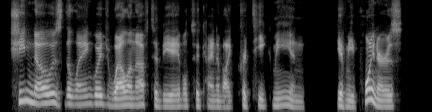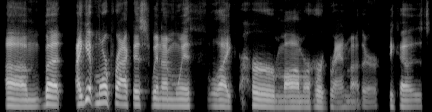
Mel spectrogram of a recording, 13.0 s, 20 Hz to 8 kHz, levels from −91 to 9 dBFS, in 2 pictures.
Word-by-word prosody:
she 225 Hz, +1 st, -1 dB
knows 185 Hz, -, +1 dB
the 170 Hz, 0 st, -3 dB
language 165 Hz, +1 st, -2 dB
well 140 Hz, +1 st, +3 dB
enough 155 Hz, +2 st, -1 dB
to 140 Hz, -, -5 dB
be 120 Hz, 0 st, 0 dB
able 125 Hz, +2 st, -2 dB
to 135 Hz, -, -5 dB
kind 120 Hz, -1 st, -5 dB
of, 115 Hz, -, -8 dB
like, 110 Hz, 0 st, -3 dB
critique 130 Hz, -1 st, -5 dB
me 140 Hz, +1 st, -5 dB
and 110 Hz, -3 st, -8 dB, 0.5 s
give 130 Hz, -2 st, +2 dB
me 115 Hz, -2 st, -1 dB
pointers, 120 Hz, -, +1 dB, 0.5 s
um, 125 Hz, -2 st, +3 dB
but 155 Hz, -1 st, +7 dB, 0.2 s
I 160 Hz, -, +10 dB
get 265 Hz, +2 st, +4 dB
more 195 Hz, +1 st, +5 dB
practice 155 Hz, -5 st, +1 dB
when 145 Hz, -1 st, -1 dB
I'm 135 Hz, -1 st, -1 dB
with, 130 Hz, 0 st, -1 dB, 0.2 s
like, 125 Hz, -3 st, -1 dB, 0.2 s
her 125 Hz, -4 st, +1 dB
mom 110 Hz, 0 st, 0 dB
or 110 Hz, -, -3 dB
her 115 Hz, -3 st, -5 dB
grandmother 105 Hz, -, -10 dB, 0.2 s
because 120 Hz, 0 st, -4 dB
130 Hz, 160 wpm, -24 LUFS, 120-155 Hz, 0.5 s, I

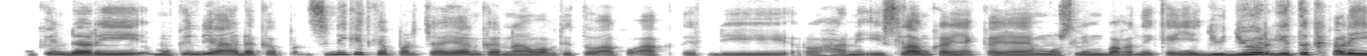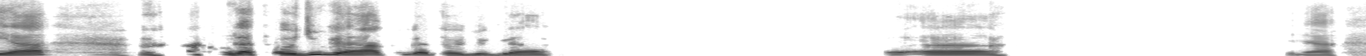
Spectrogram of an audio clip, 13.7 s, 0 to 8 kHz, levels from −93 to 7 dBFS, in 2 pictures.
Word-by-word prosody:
mungkin 215 Hz, -, -5 dB
dari 160 Hz, -2 st, +2 dB
mungkin 170 Hz, +6 st, -7 dB
dia 215 Hz, -, +1 dB
ada 160 Hz, -, -2 dB
keper 180 Hz, +1 st, -13 dB
sedikit 245 Hz, +4 st, -5 dB
kepercayaan 180 Hz, -2 st, -4 dB
karena 150 Hz, -5 st, -6 dB
waktu 135 Hz, 0 st, -8 dB
itu -, -, -14 dB
aku -, -, -11 dB
aktif 165 Hz, 0 st, -11 dB
di 125 Hz, -2 st, -10 dB
Rohani 120 Hz, 0 st, -10 dB
Islam, 160 Hz, +6 st, +1 dB
kayaknya 145 Hz, +3 st, -4 dB
kayaknya 140 Hz, +3 st, -5 dB
muslim 150 Hz, -2 st, -6 dB
banget, 130 Hz, +1 st, -3 dB
nih, -, -, -25 dB
kayaknya 160 Hz, +3 st, -3 dB
jujur, 215 Hz, +10 st, +8 dB
gitu, 210 Hz, +3 st, +4 dB
kali, 210 Hz, -2 st, +5 dB
ya. 155 Hz, -, +4 dB, 0.8 s
Aku 220 Hz, -, -7 dB
nggak 205 Hz, -1 st, +7 dB
tau 190 Hz, -, +5 dB
juga 255 Hz, -1 st, +6 dB, 0.2 s
aku 175 Hz, -, -23 dB
nggak 170 Hz, -3 st, +2 dB
tau 155 Hz, -1 st, -2 dB
juga. 170 Hz, -4 st, -2 dB, 1.8 s
Heeh. 170 Hz, -3 st, -2 dB, 1.4 s
Iya. 125 Hz, -1 st, -12 dB
165 Hz, 160 wpm, -20 LUFS, 145-185 Hz, 1.8 s, jujur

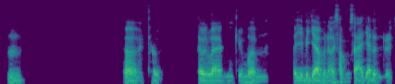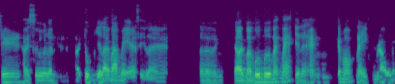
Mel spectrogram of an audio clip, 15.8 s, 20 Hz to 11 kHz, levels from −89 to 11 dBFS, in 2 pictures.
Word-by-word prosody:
Ừm. 90 Hz, -4 st, -5 dB, 2.0 s
Ờ, 80 Hz, -2 st, +2 dB, 0.2 s
thường -, -, 0 dB, 0.8 s
thường 85 Hz, -1 st, +4 dB
là, 80 Hz, -1 st, +3 dB, 0.3 s
kiểu -, -, -4 dB
mà 105 Hz, -4 st, +3 dB, 0.8 s
tại -, -, +1 dB
vì 90 Hz, +1 st, +1 dB
bây 95 Hz, +1 st, 0 dB
giờ 85 Hz, -3 st, +7 dB
mình 85 Hz, -1 st, -2 dB
ở 80 Hz, -, 0 dB
sống 110 Hz, +5 st, -4 dB
xa 90 Hz, -1 st, +3 dB
gia -, -, +6 dB
đình 80 Hz, -4 st, -1 dB
rồi, 80 Hz, -1 st, -5 dB
chứ -, -, -1 dB, 0.4 s
hồi 85 Hz, -, -2 dB
xưa 90 Hz, +2 st, -1 dB
là 90 Hz, -1 st, 0 dB, 0.4 s
ở -, -, -2 dB
chung 100 Hz, -2 st, +2 dB
với 105 Hz, -, +3 dB
lại 80 Hz, -4 st, +4 dB
ba 90 Hz, +2 st, +3 dB
mẹ -, -, 0 dB, 0.3 s
thì -, -, -7 dB
là, 75 Hz, -1 st, -7 dB, 0.7 s
ờ, 85 Hz, 0 st, -5 dB, 0.4 s
trời 85 Hz, -1 st, +7 dB
mà 90 Hz, 0 st, +4 dB
mưa 100 Hz, +3 st, +7 dB
mưa 110 Hz, 0 st, +7 dB
mát 120 Hz, +5 st, 0 dB
mát 130 Hz, +7 st, 0 dB
vậy -, -, -1 dB
là 85 Hz, -, -4 dB
ăn 100 Hz, +1 st, -4 dB, 0.3 s
cái -, -, 0 dB
món -, -, -2 dB
này 80 Hz, -, 0 dB
cuốn 115 Hz, -, -11 dB
rau 95 Hz, -, +3 dB
nữa, 90 Hz, -, -7 dB
90 Hz, 175 wpm, -24 LUFS, 85-100 Hz, 2.0 s, giờ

